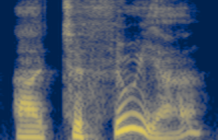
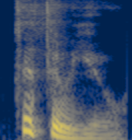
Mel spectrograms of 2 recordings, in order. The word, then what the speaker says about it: Tthuy: So it's spelled Tthuy. T, te, Thu, that becomes thu. Y, just by itself, should get that vowel carried over. The U carried over to Y makes U, should be Tethuyu, but it didn't turn out that way.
